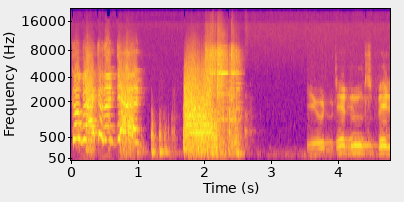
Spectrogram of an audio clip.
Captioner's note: mirror shatters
